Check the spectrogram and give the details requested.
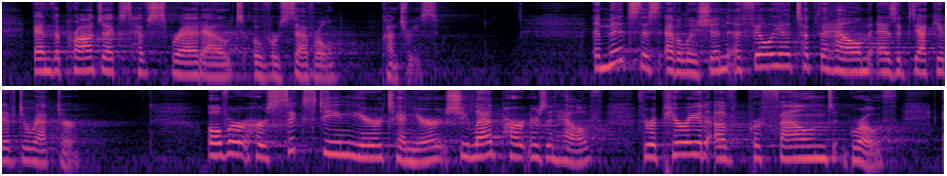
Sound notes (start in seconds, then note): none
